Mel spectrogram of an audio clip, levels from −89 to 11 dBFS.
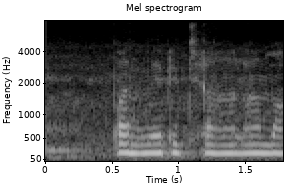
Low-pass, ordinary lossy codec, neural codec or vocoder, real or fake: none; none; codec, 16 kHz, 16 kbps, FunCodec, trained on LibriTTS, 50 frames a second; fake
